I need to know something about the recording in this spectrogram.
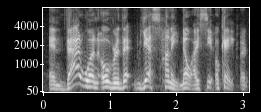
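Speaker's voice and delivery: loud mother. Acted. Mother loudly explaining her side to the guard. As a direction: talk over everyone, distracted. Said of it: "you hear her just kinda, like, loudly".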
